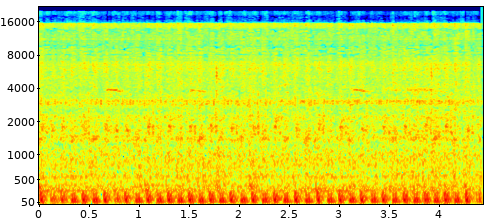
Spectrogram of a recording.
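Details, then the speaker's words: Karisma carbureted motorcycle after repair of the rich-running fault, idle screw turned down: even, steady idle with regular exhaust pulses and no stumbling; fuel and combustion now normal. "Well, now it's about to slow down, friends, so the fuel and combustion are normal. It's not like it was slowing down."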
